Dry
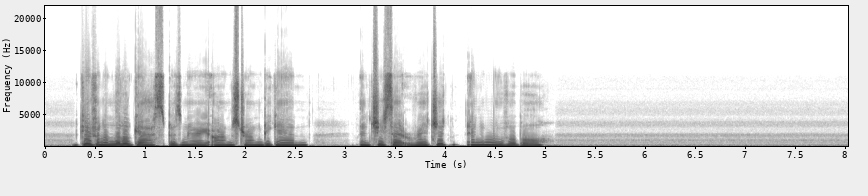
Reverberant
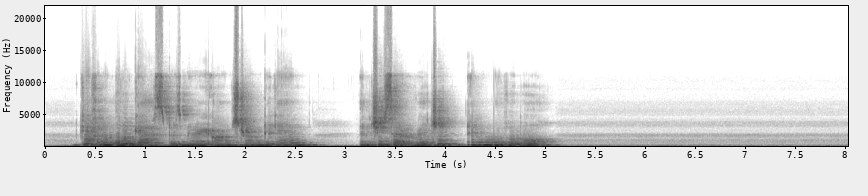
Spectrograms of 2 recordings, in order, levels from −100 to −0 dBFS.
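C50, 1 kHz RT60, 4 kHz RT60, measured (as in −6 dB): 4.5 dB, 0.50 s, 0.40 s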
